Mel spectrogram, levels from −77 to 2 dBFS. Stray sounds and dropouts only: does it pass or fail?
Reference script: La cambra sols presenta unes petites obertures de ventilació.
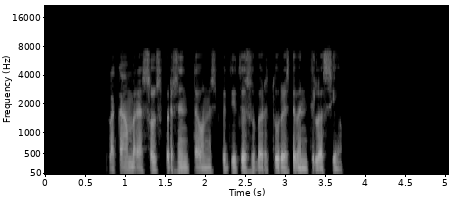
pass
